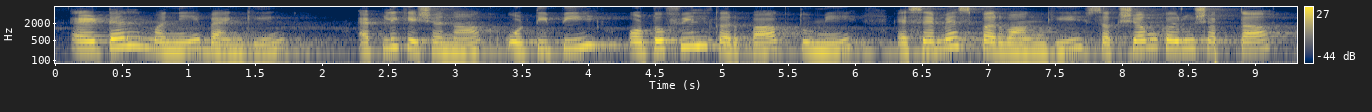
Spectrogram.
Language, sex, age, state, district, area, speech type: Goan Konkani, female, 30-45, Goa, Bardez, urban, read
